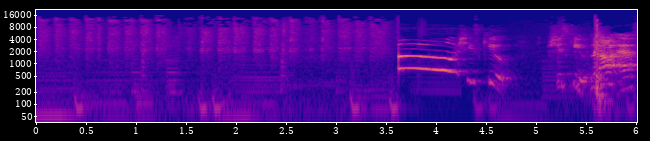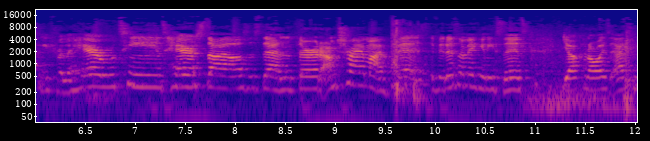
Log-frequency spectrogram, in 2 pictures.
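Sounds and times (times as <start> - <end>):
hands rubbing hair: 0.0 - 3.6
soft background music: 0.0 - 12.0.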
